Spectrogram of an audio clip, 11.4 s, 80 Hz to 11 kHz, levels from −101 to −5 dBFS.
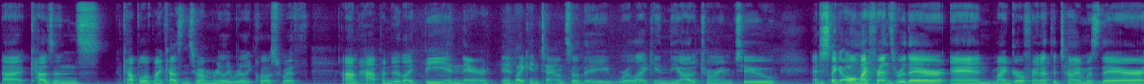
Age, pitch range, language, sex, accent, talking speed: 20-39, 95-110 Hz, English, male, American, 245 wpm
